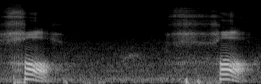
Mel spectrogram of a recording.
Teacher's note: خو کی آواز ہم جو ہے فرام دا تھروٹ نکالیں گے، یعنی کہ تھروٹ کے اوپر والے حصے سے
